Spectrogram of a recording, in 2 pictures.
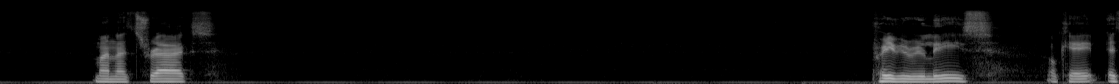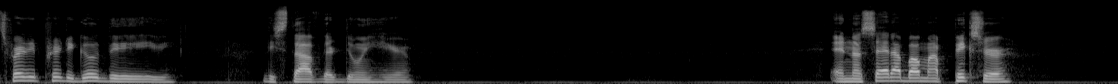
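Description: A young man talks calmly into a nearby microphone, in short bursts.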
